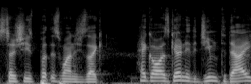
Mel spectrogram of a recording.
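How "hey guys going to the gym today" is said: put-on New Zealand accent, higher pitch. Imitating a woman's online video in a New Zealand accent. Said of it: "a New Zealand accent".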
